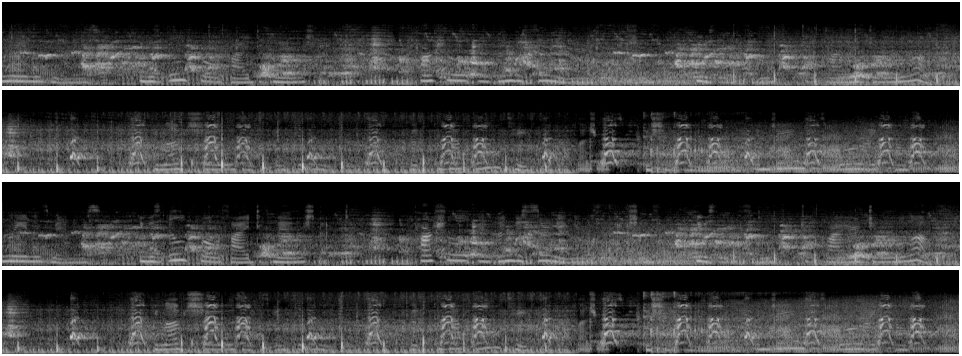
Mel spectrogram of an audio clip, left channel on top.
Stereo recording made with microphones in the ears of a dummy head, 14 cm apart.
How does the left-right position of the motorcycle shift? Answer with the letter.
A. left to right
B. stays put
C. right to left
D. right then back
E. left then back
A.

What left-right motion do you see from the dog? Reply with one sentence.
In this clip you hear the dog move to the right.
